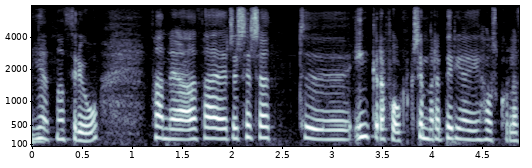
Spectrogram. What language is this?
Icelandic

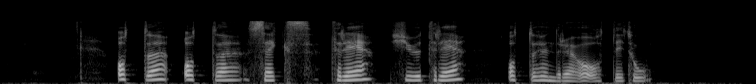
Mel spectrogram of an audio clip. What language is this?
Norwegian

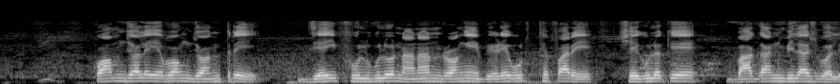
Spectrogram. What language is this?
Bangla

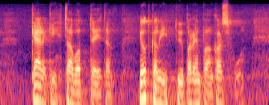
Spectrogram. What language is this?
Finnish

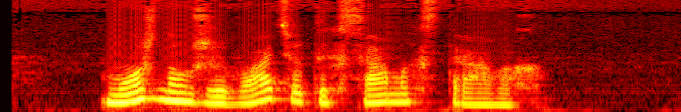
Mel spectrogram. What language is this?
Belarusian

